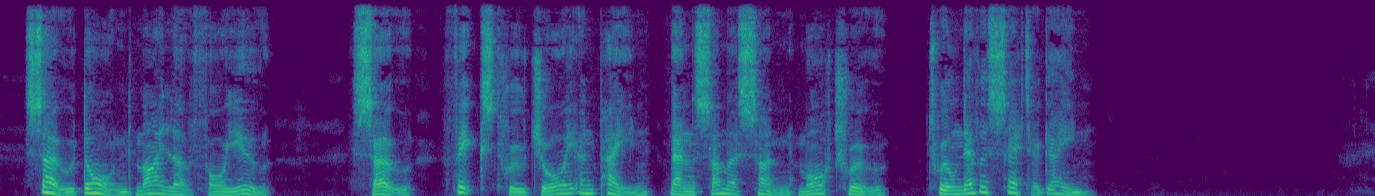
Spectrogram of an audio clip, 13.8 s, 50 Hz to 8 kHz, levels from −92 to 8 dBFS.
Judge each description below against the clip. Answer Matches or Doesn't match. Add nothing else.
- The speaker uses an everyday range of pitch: Doesn't match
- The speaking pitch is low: Matches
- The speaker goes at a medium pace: Doesn't match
